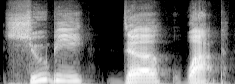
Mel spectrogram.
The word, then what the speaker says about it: Shoobiedawop: Now, John Menadeo is a failed rapper who goes by the name of Shubi Da Wop. I am not making this up. That's spelled SHOOBIEDAWOP.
